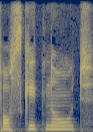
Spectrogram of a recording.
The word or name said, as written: poskytnúť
